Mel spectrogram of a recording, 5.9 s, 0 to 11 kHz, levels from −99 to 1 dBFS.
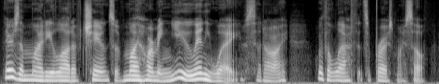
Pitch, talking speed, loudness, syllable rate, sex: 170 Hz, 195 wpm, -18 LUFS, 5.5 syllables/s, female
